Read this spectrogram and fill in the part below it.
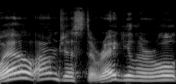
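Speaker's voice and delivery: very high, slow, drawn-out aw-shucks voice. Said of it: "that kind of voice to him".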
